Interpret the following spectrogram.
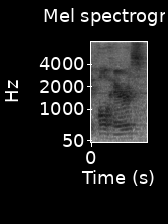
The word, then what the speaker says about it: Palhares: Drew, if you just say Paul Harris, everybody will know who you mean. All right. Like Paul, last name Harris. If you say it like that, everyone will know.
